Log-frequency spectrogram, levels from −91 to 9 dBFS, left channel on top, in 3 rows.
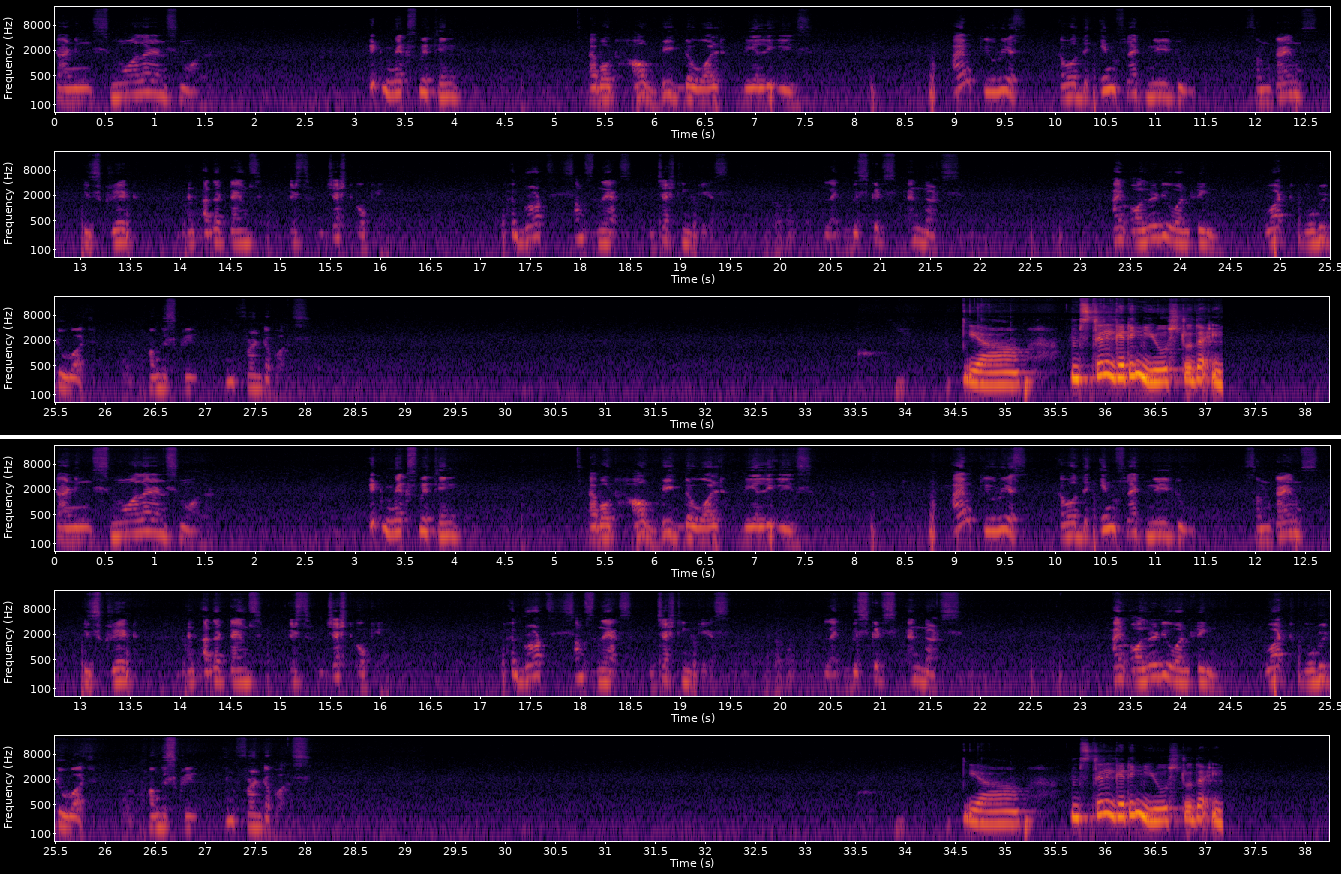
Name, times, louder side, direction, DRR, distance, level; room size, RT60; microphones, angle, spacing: voice 1, 0.0-1.6 3.1-4.1 5.3-7.5 8.7-9.7 10.0-11.4 12.0-12.5 13.0-13.6 14.0-14.8 15.1-16.0 17.2-18.4 18.7-19.4 19.8-20.2 20.4-21.8 23.3-24.4 24.8-25.8 26.2-26.9 27.2-28.0, right 2 dB, 30° right, 1.3 m, -41 dB
voice 2, 34.6-35.3 35.7-37.2, left 4 dB, 30° left, 0.3 m, -23 dB
head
